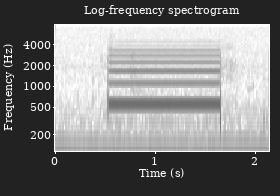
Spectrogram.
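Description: A single steady telephone line tone sounds as a caller connects to a phone-in line. It holds for about a second at an even level over a low constant hum, then cuts off abruptly.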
